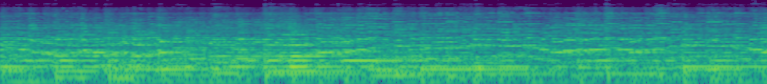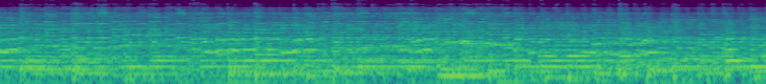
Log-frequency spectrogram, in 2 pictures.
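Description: Irish traditional music played live by a large ensemble, with fiddles, flutes, guitar and bodhrán, at a steady level.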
